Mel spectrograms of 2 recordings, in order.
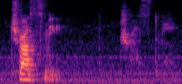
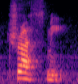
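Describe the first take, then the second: First: Soft conspiratorial whisper. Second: Said in the usual way. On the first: Shown as a demonstration. Whispering a tip to viewers, softly. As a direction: lean in and whisper it. Repeated trust me fading to whisper.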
